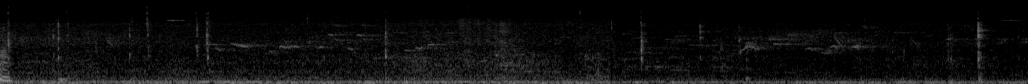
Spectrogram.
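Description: Chopsticks click against a bowl and plate.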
